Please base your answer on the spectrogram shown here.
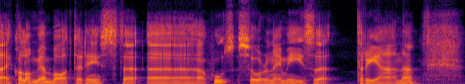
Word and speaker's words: Triana: So in English language we pronounce it as Triana, and in the Latin, translated in Latin, then was put as Trianae, so Cattleya of Triana, but should be present with an I at the end, so should be written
